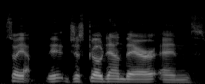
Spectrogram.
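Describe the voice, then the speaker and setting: A man playing a tabletop roleplaying game, casually describing his character as he thinks out loud. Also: mid-range voice, normal speed, clear, resonant tone, no room sound.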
